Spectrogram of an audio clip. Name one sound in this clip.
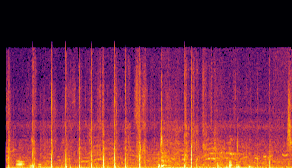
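Gloved fists thump sharply against hand pads in quick bursts.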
